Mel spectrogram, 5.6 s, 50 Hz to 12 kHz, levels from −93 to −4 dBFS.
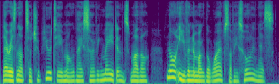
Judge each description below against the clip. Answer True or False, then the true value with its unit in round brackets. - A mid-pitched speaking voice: True (155 Hz)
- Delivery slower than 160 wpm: False (205 wpm)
